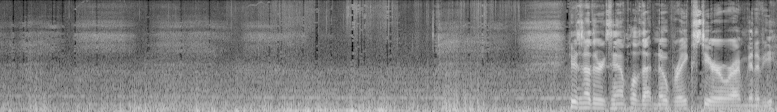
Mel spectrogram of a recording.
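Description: Wind rushes and rumbles steadily past a fast-moving rider.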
